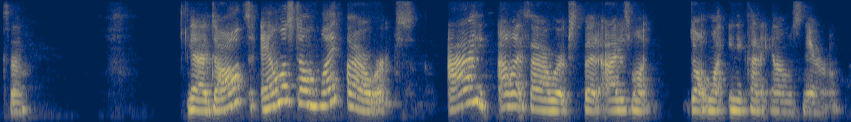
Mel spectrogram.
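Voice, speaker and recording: A woman's voice: fairly high pitch, expressive, normal speed, fairly bright tone, muffled recording. A woman in her twenties chatting casually on a live stream, wandering and repeating herself. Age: 20s. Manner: meandering, repeats herself, frequent "um". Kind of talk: rambling casual live chat.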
